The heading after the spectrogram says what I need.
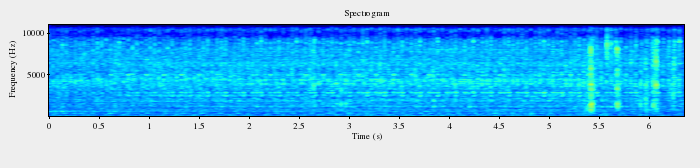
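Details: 2021 Maruti Dzire petrol/CNG with P0302 cylinder 2 misfire, P0300, P0171: cylinder 1 coil unplugged on top of dead cylinder 2 makes idle lumpier with heavier uneven shake, showing cylinder 1 works and fault is cylinder 2.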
